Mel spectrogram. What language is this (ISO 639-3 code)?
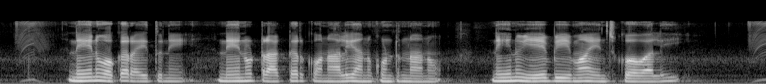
tel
